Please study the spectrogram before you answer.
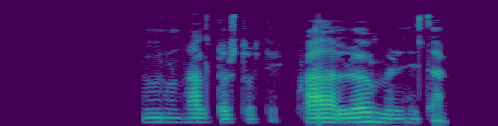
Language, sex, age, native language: Icelandic, male, 30-39, Icelandic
